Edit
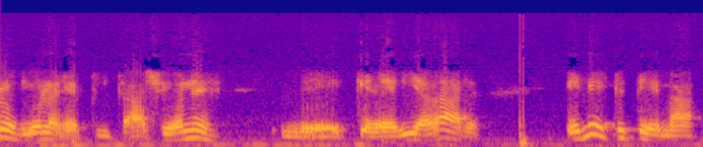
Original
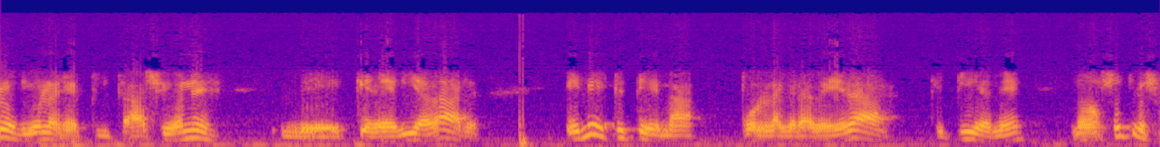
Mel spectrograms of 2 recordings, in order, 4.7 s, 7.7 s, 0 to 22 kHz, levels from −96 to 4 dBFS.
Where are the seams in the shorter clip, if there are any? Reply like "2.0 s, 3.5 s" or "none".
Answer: none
